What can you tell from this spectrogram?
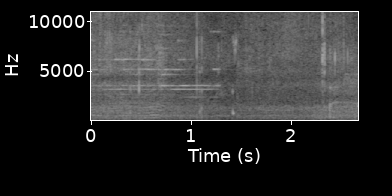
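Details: Honey bees of a wild swarm being caught from a tree branch and moved to a nuc box: a continuous low buzzing drone, with a few thin high tones and soft knocks over it.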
